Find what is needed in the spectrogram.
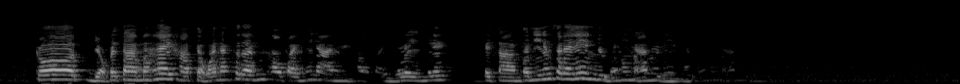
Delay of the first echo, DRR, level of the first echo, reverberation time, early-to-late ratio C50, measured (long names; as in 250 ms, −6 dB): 877 ms, no reverb audible, −22.0 dB, no reverb audible, no reverb audible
